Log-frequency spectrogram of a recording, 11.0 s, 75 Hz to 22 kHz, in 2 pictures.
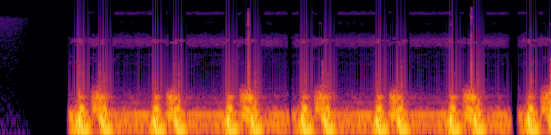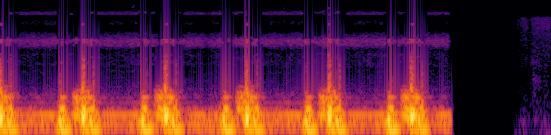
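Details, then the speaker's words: Simulated mitral valve prolapse with mitral regurgitation at about 73 beats/min: S1, S2 and a systolic MR murmur first, then a mid-systolic click added, so S1, click, S2 and murmur are heard together. "what I'm going to do is first play the S1 and S2 with the murmur of Mr that's all you're going to hear for the first beats and then I will add in the click so that you can hear everything together the S1 the click the S2 and the murmur of mitro"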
